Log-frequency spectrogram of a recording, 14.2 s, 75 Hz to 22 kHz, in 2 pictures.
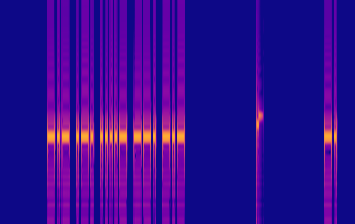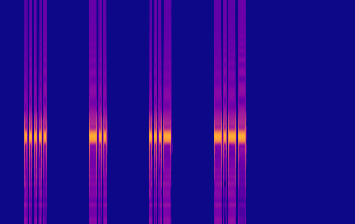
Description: Morse code, heard as a keyed tone, about 25 wpm, spaced as for 13 wpm, 700 Hz. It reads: KR4GK N5DVY
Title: USA Call Signs - 5 Characters - 6x Character Spacing - 25wpm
